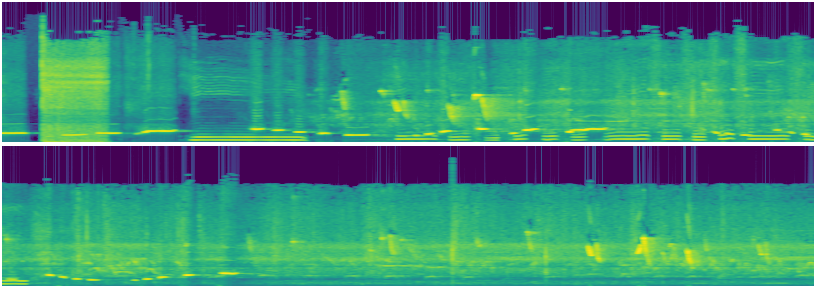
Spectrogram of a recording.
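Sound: person whistling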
